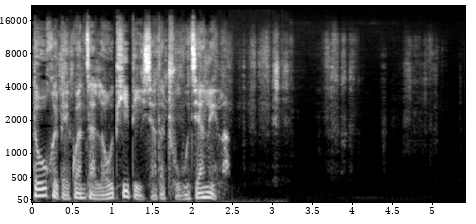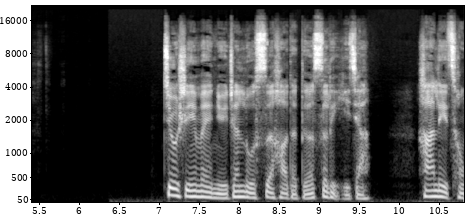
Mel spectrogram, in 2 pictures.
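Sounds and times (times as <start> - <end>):
speech: 0.0 - 2.6, 7.1 - 10.8
quill pen scratching while writing on paper: 0.0 - 7.1.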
